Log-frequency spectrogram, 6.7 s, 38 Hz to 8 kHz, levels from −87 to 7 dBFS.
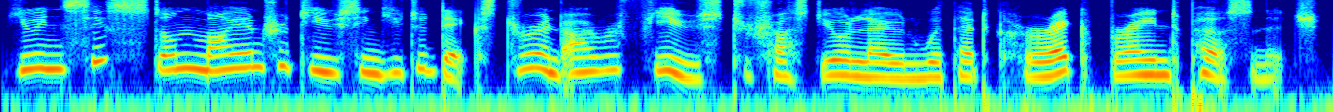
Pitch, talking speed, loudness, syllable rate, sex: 255 Hz, 180 wpm, -20 LUFS, 5.2 syllables/s, female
